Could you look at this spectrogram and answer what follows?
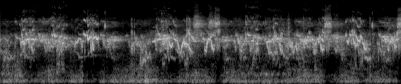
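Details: Several budgerigars playing inside their cage, giving a constant high chirruping warble mixed with harsh squawky notes, the chatter rising and falling in loudness but never stopping.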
